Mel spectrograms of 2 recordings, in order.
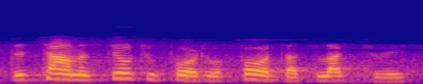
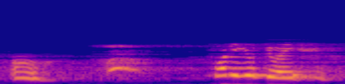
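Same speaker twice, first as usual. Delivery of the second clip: gasping, much higher, frightened question; terrified gasp; 11 semitones higher, 7 dB quieter than usual. Acted. Clerk surprised by the killer, gasping in fear. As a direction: catch your breath in sudden terror.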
